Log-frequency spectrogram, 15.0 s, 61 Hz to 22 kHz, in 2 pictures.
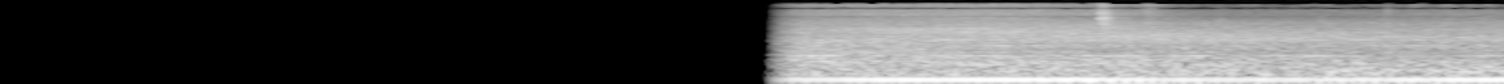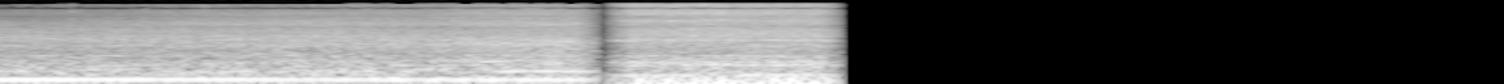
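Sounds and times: city street traffic rumble: 3.9s - 11.8s.

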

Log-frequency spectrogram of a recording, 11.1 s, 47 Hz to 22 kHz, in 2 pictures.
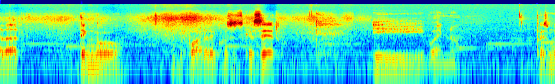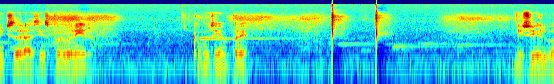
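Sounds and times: faint background music: 0.0s - 11.0s
finger snaps: 8.8s - 9.5s.

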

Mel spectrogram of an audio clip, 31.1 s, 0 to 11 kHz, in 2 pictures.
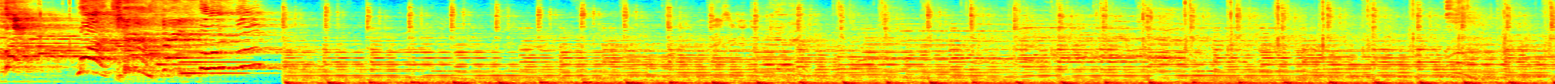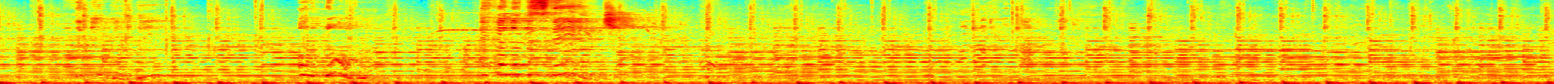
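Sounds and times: live rock band playing: 0.6s - 31.0s.

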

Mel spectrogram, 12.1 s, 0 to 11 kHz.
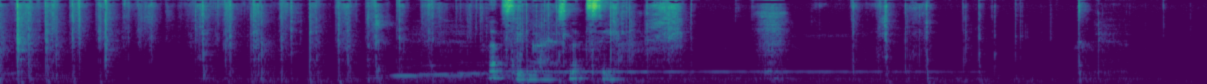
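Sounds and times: cards clicking and tapping on table: 0.0s - 1.2s
cards sliding rustle: 0.0s - 4.8s, 6.0s - 7.0s, 8.5s - 10.3s.

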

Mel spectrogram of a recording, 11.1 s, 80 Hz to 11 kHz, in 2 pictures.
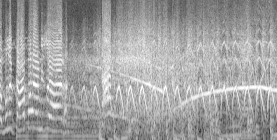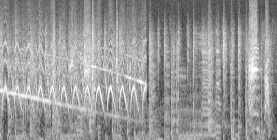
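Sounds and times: background music: 0.0s - 11.0s
police siren yelp and wail: 0.5s - 8.5s.

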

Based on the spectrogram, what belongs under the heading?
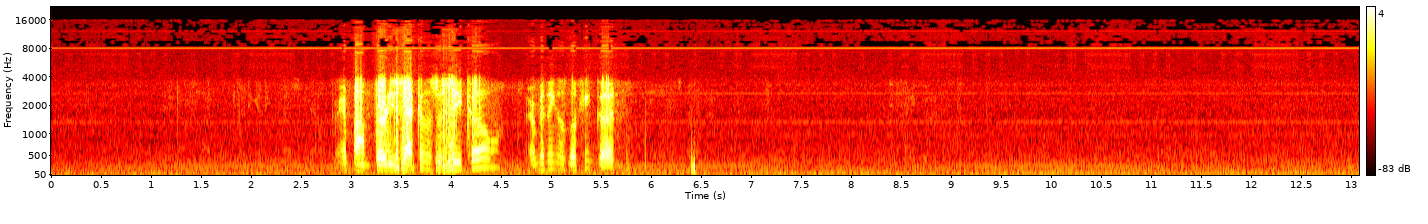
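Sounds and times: hiss and electrical hum: 0.0s - 13.0s.

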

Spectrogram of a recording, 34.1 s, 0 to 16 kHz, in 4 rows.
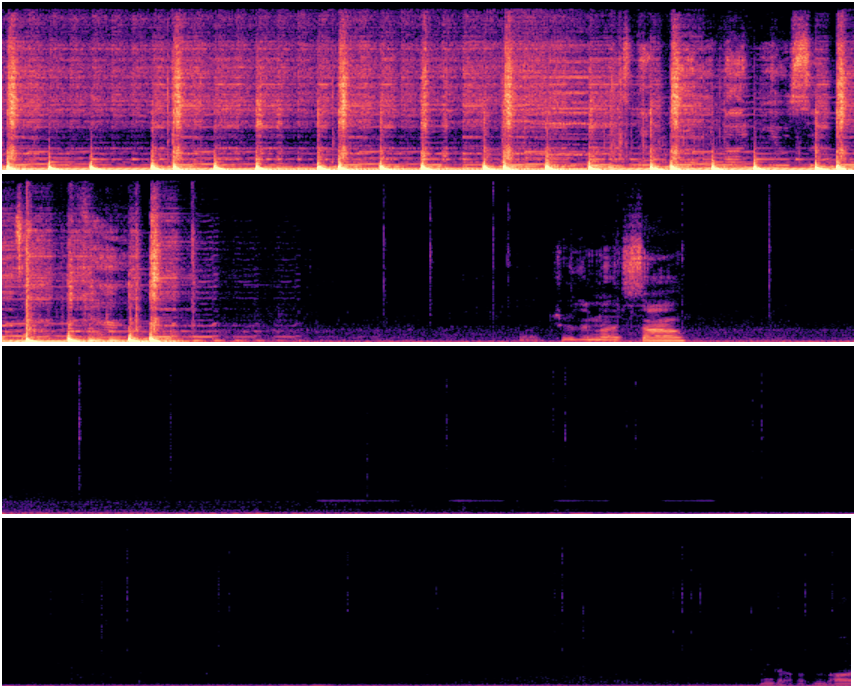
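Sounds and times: computer mouse clicks: 12.2s - 13.7s, 24.4s - 31.6s, 32.2s - 34.0s
short faint beeps: 20.2s - 24.3s.

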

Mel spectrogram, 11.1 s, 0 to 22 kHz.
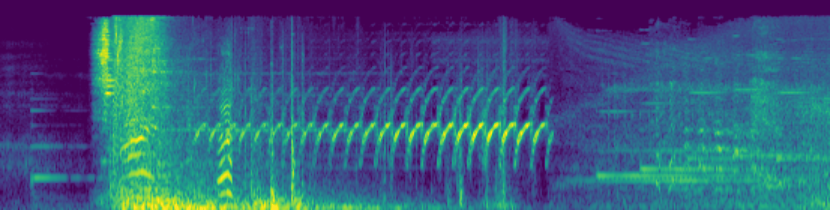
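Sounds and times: car alarm siren warbling: 2.3s - 7.4s.

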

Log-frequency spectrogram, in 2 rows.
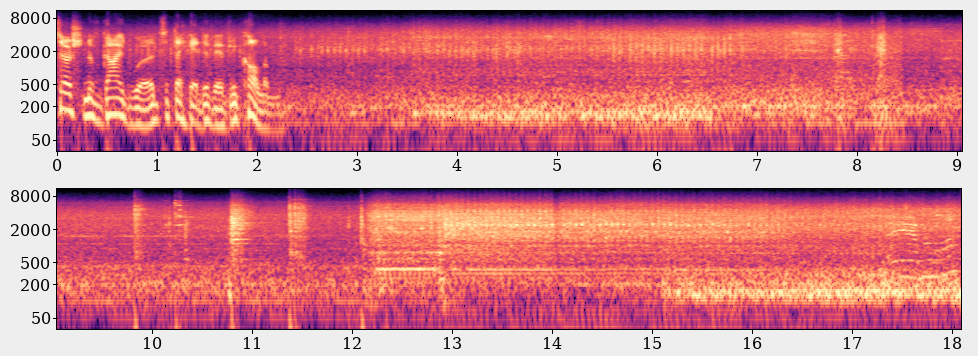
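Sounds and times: machine humming: 0.0s - 18.0s.

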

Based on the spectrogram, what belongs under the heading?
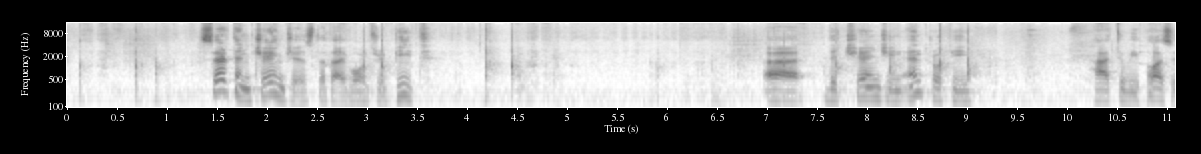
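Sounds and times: chalk tapping on blackboard: 0.0s - 2.0s, 2.6s - 6.5s, 7.6s - 9.2s
chalk scratching on blackboard: 0.0s - 6.6s.

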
